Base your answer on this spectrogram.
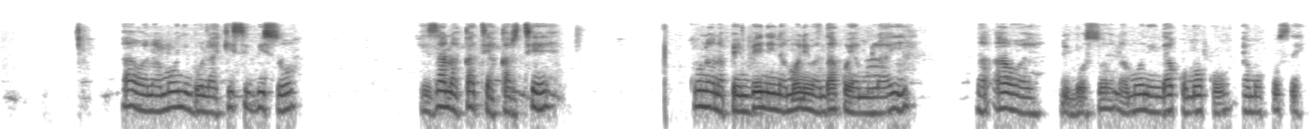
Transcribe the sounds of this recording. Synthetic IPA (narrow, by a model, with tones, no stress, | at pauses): a˦wa˨na˨mɔ˦ni˦bo˨la˨ki˦si˦bi˦so˦ | e˨za˦na˨ka˦ti˨ja˨ka˨ʁtje˦ | ku˦na˦na˨pɛ˨mbɛ˦ni˦na˨mɔ̰˦ni˦ba˨nda˦ko˨ja˨mo˨la˨i˦ | na˨ʔa˦wa˨ | li˨bo˨so˦na̰˨mɔ˦ni˦nda˦ko˨mɔ˦kɔ̰˦ja˨mo˨ku˦se˦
